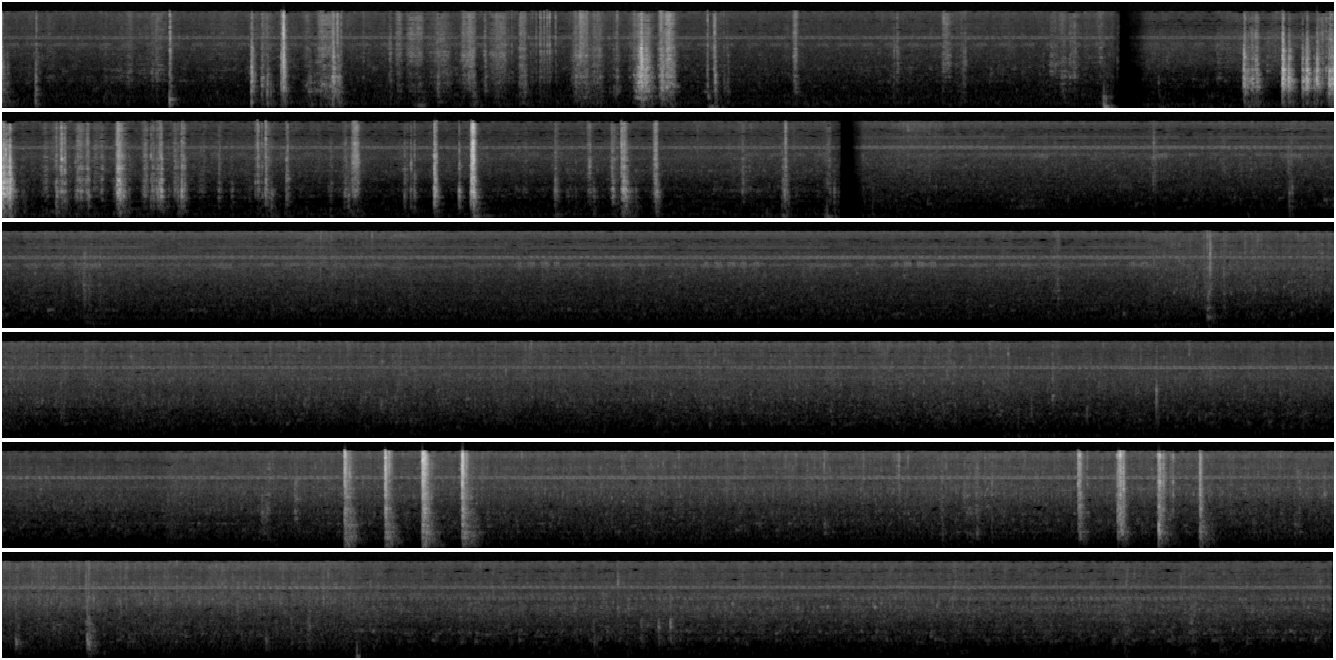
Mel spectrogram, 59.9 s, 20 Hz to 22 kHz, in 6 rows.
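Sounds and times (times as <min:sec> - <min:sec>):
trickle of running water: 0:00.0 - 0:59.9.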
